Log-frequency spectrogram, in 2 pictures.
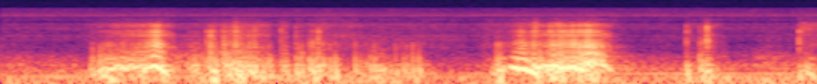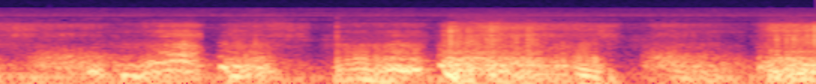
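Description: Soft, irregular snoring sounds from a sleeping infant with breathy, rattly pulses on each breath.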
